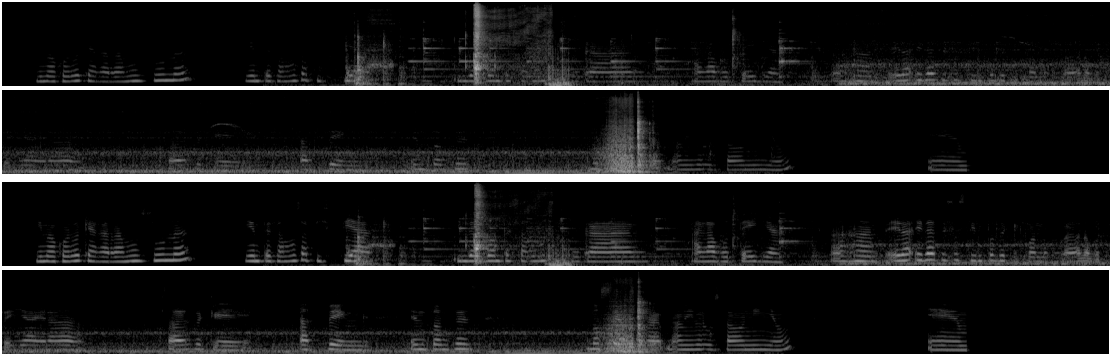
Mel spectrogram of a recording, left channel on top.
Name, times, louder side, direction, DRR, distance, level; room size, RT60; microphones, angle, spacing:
voice 1, 0.3-1.9 2.4-3.8 4.5-6.5 6.9-7.9 8.3-12.0 12.7-13.6 14.1-14.8 15.2-16.0 16.9-19.0 20.3-20.7, right 7 dB, 80° right, 0.3 m, -44 dB
Fire, 2.6-18.8, left 5 dB, 70° left, 0.8 m, -40 dB
sound 1, 4.1-9.2, left 4 dB, 20° left, 0.5 m, -53 dB
sound 2, 5.7-11.1, equal, 5° left, 1.8 m, -62 dB
8.3 x 4.6 x 4.2 m
head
